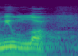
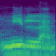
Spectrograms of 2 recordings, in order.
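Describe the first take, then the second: First: The l is thick and heavy. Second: The l is thin and light. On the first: The speaker calls it wrong. "bukan miullah" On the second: The speaker calls it right. "dibacanya tarkik millah"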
